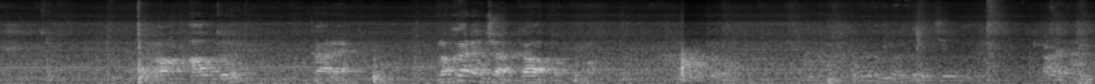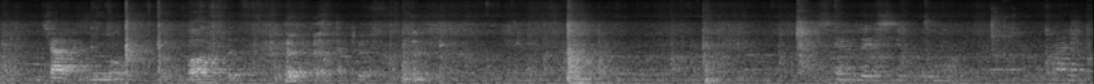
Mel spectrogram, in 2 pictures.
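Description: Several young men talk casually nearby.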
